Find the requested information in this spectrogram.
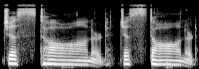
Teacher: You don't make any sound for the H, but you have airflow. So then there's a little delay before the vowel ah.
